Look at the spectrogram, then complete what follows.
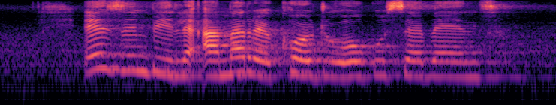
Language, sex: Zulu, female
